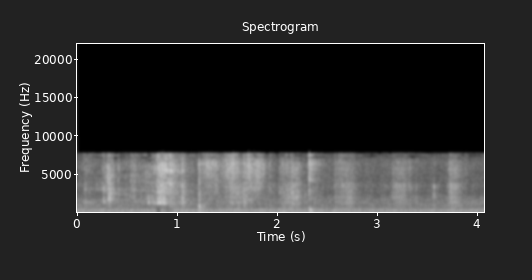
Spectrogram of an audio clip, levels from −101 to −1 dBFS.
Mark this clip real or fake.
fake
